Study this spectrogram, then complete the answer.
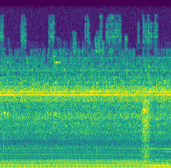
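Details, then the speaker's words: American Standard heat pump outdoor unit in defrost cycle, fan off; steady compressor hum with layered, heightened tone as pressure and heat build in the outdoor coil to melt ice; normal defrost cycle. "So you hear the heightened sound. That's the buildup of pressure and heat in this outdoor coil, which enables the defrosting to take place."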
